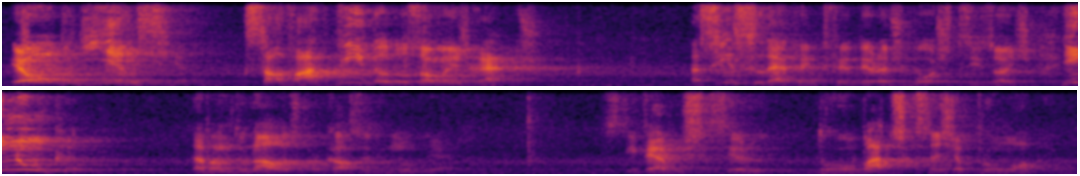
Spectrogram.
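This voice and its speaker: An actor playing a stern, proud aging king who speaks with commanding scorn and bursts into shouting. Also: on the high side, sing-song, fast, slight background noise. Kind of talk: stage play performance. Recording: echoey hall with faint ambience.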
